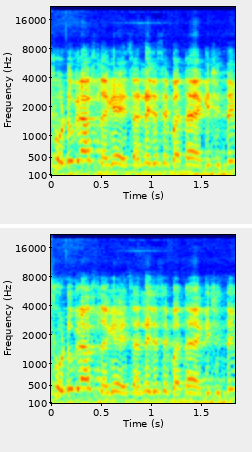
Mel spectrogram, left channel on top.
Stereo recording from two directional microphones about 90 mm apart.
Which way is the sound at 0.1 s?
70° right (ahead or behind).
